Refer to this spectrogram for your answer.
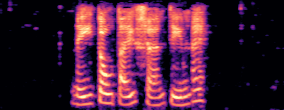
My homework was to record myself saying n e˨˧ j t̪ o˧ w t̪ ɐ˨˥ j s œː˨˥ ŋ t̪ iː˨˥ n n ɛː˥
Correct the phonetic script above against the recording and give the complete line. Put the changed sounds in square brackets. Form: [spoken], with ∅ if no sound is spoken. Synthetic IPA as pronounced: n e˨˧ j t̪ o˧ w t̪ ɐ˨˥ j s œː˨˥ ŋ t̪ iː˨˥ [m] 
